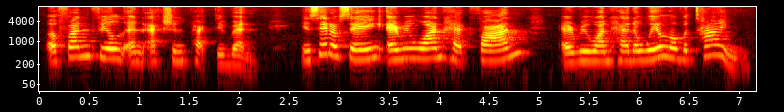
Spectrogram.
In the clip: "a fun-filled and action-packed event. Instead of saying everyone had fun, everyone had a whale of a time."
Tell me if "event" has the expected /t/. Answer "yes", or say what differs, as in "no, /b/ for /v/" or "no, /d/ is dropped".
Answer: yes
